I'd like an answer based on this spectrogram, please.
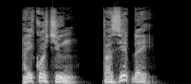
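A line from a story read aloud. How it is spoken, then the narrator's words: Shouting. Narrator (Vietnamese): D'Artagnan hét lên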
